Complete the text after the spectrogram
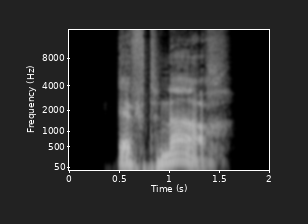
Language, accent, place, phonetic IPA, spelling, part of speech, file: German, Germany, Berlin, [ˌɛft ˈnaːx], äfft nach, verb, De-äfft nach.ogg
- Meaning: inflection of nachäffen: 1. second-person plural present 2. third-person singular present 3. plural imperative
